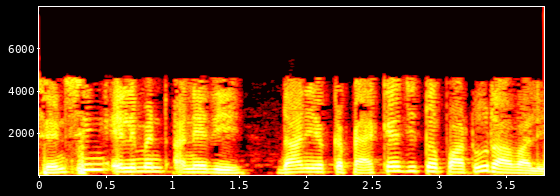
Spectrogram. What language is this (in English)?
Telugu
